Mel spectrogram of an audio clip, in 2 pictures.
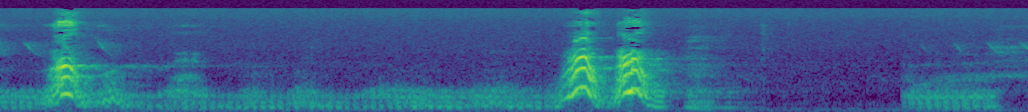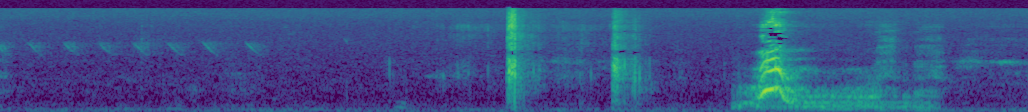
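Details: Rural dog letting out sharp barks, a quick double bark and a later single bark, with brief clicking sounds like footsteps on gravel in between.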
